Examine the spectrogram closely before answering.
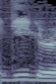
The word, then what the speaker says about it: Giger: show notes sure yeah I always pronounce it Geer because I think that's like German pronunciation but but in or gigger I don't know yeah I've seen him say Giger and because I used to say Gyer when I was in high school and then I heard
